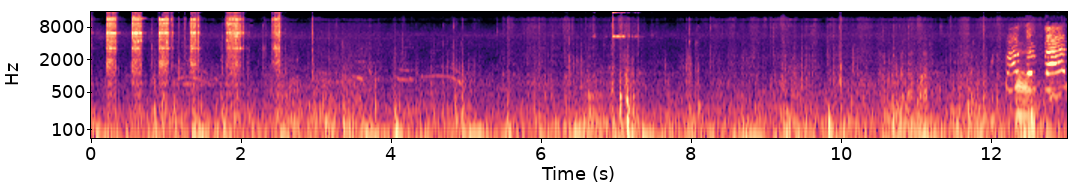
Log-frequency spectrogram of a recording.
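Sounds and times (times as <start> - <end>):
hand tools and metal parts clicking: 0.0 - 2.6.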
